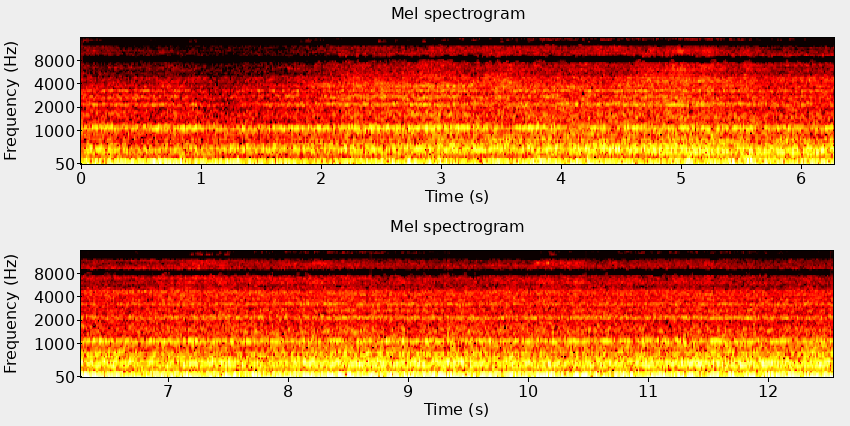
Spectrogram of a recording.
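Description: BART Fleet of the Future train pulling into an underground station and running along the platform: a steady rumble with a steady high whine over it, growing louder about halfway through as the cars pass close by.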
